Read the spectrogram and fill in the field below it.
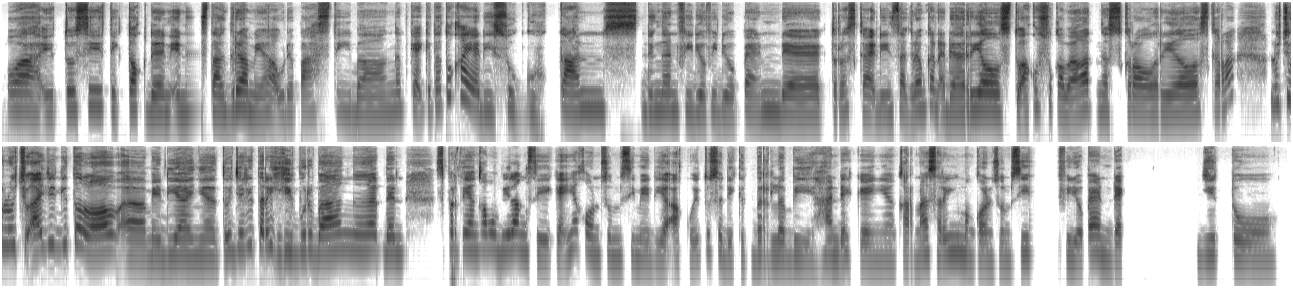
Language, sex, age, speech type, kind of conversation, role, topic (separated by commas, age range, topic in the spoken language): Indonesian, female, 30-34, conversation, advice, user, Kesulitan fokus karena gangguan ponsel dan media sosial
